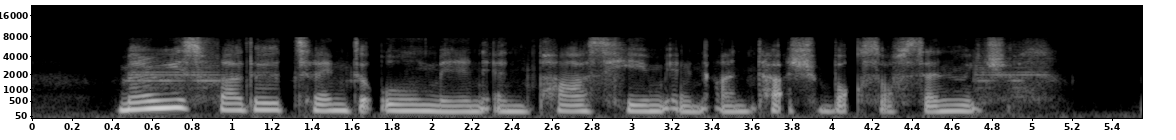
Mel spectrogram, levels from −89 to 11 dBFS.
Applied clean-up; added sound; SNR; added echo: neural diffusion model UNIVERSE++.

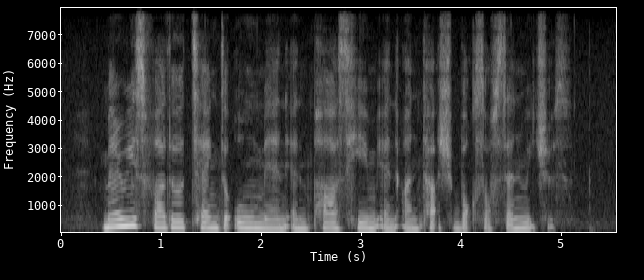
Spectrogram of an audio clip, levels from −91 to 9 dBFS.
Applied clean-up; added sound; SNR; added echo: none; none; none; none.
